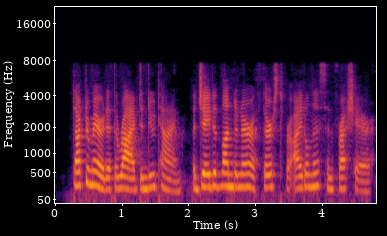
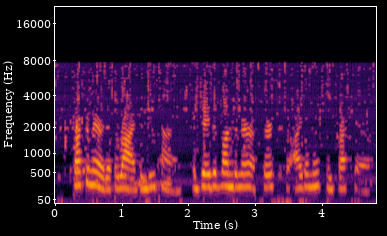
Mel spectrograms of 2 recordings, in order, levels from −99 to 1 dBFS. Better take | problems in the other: first | noise reduction (classical method spectral subtraction)

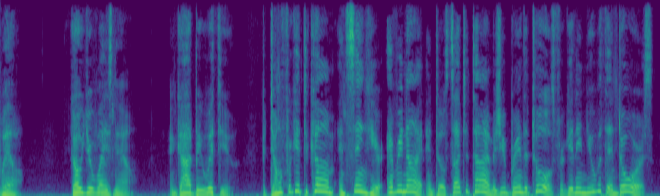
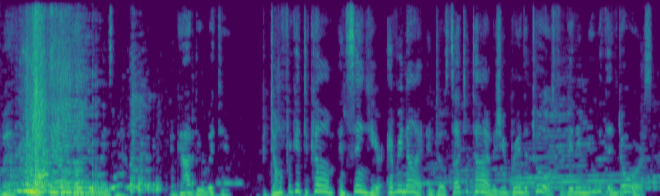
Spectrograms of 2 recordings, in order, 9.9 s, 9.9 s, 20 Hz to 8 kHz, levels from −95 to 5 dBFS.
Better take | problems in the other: first | noise reduction (classical method Wiener filter)

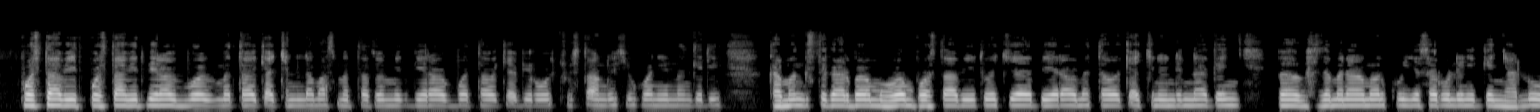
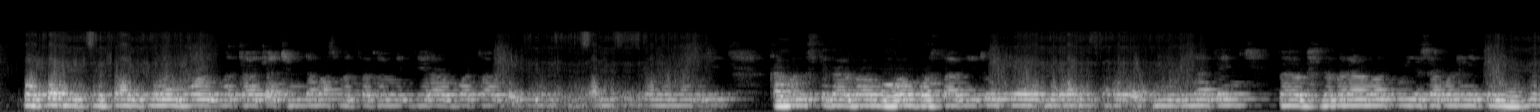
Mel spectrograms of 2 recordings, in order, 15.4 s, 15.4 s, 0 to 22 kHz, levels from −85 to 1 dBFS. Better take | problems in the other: first | noise reduction (neural separator model SepFormer DNS4)

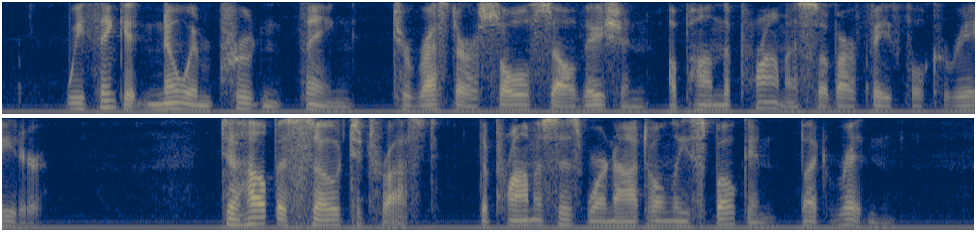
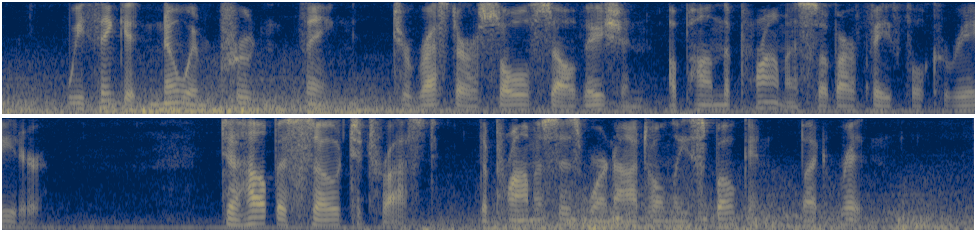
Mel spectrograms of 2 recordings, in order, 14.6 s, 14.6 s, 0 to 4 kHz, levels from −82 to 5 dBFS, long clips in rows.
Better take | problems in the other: first | background sound (Thunder); 5 dB below the speech

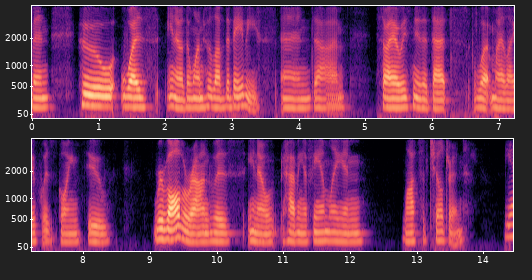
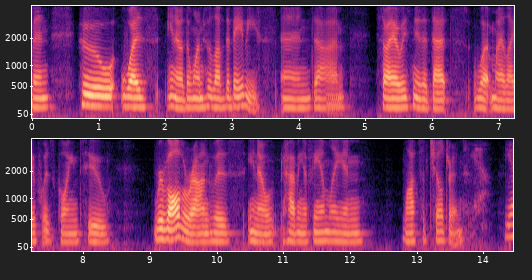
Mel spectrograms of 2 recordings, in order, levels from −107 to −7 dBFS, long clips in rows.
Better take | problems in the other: second | noise reduction (neural mask model DeepFilterNet 3)

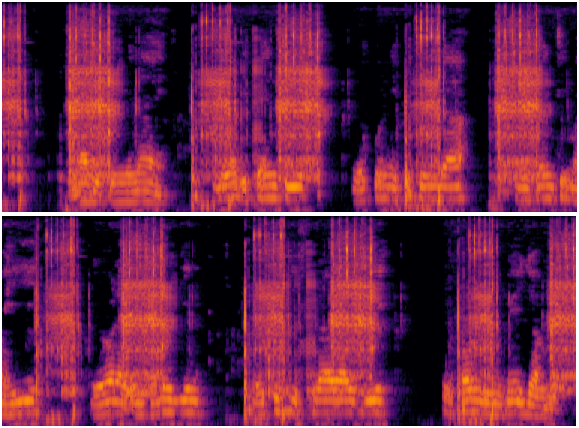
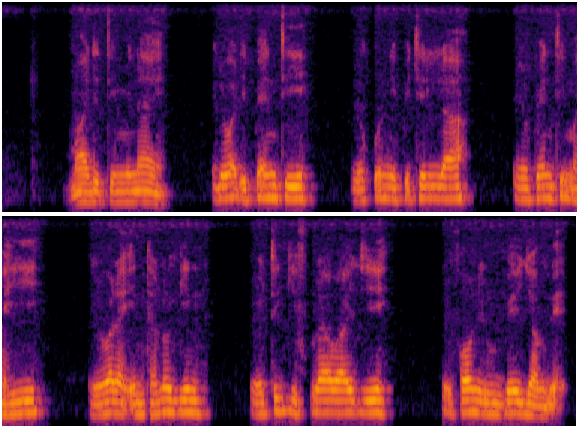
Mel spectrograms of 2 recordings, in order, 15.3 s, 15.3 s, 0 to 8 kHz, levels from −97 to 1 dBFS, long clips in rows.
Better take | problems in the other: second | noise reduction (classical method WPE with log-MMSE)

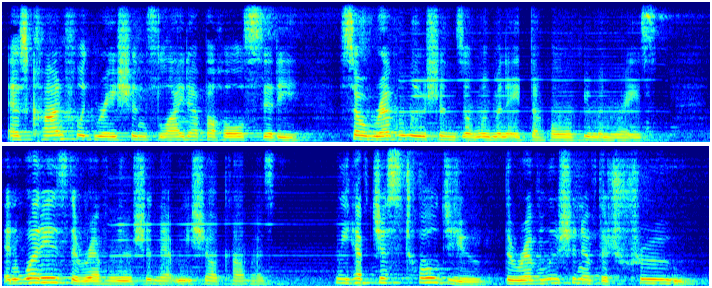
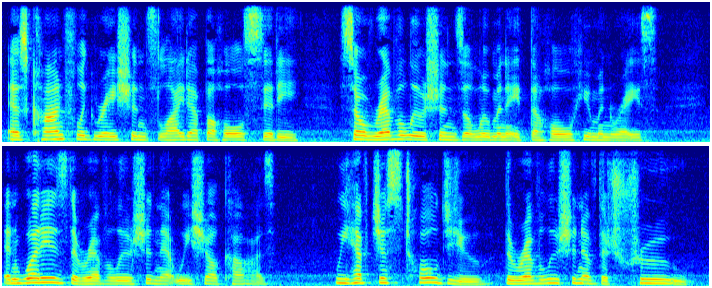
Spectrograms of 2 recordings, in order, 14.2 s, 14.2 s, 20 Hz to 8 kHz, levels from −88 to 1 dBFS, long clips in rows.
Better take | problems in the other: second | noise reduction (neural separator model SepFormer DNS4)

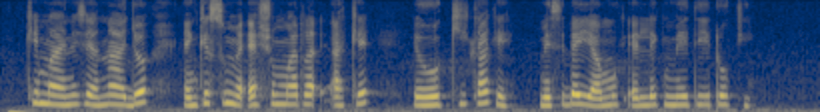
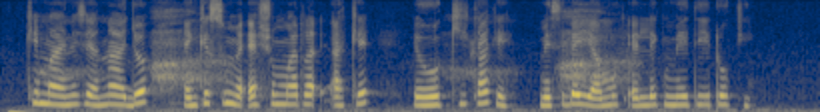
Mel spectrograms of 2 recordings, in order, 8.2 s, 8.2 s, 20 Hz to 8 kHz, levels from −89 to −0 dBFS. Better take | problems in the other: first | background sound (Breathing); 20 dB below the speech

